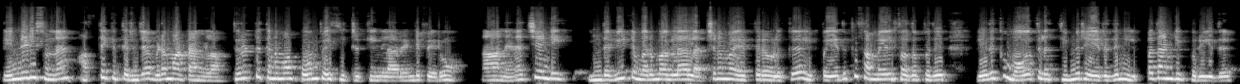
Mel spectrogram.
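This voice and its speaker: A woman voicing a harsh, scolding middle-aged mother-in-law who talks in a sharp, scornful way. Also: a little high, a little fast, lightly acted, rough recording. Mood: angry scolding.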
